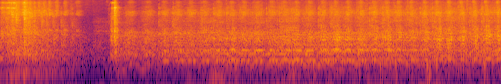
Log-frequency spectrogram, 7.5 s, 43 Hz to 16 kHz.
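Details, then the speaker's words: 1932 Morris Minor four-cylinder sidevalve, last on the road early 1970s, 6V battery, fuel dribbled in by funnel: the starter churns steadily at two or three beats a second but it never catches; crank-no-start, owner suspects flooding and will check the plugs. "no it's not so Keen now we're just okay give it a rest for a minute maybe maybe it's a bit flooded"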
